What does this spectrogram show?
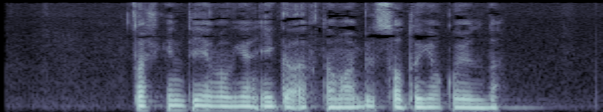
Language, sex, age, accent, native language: Uzbek, male, 18-24, Farg'ona, Uzbek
